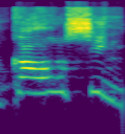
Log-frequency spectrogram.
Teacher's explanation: 高兴, surprise, surprise, is first tone and fourth tone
